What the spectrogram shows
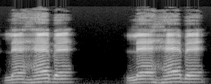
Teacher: When we make the waqf, we make the ba sakin, then ba sakin huruf al qalqala qaf ta ba jim dal, we do the qalqala laha ba.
